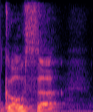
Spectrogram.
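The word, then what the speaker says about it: Gose: It's so, I think like it's actually pronounced Gosa. – Gosa. – It's a German word.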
